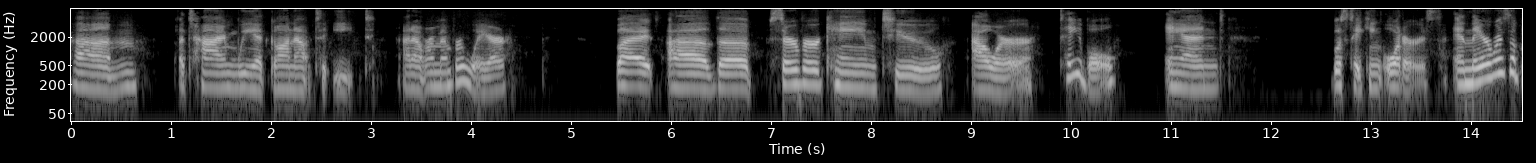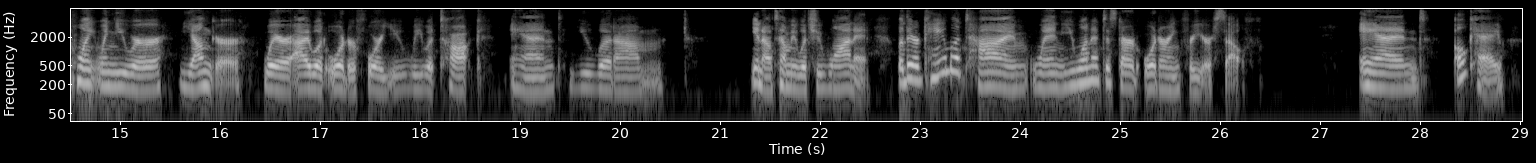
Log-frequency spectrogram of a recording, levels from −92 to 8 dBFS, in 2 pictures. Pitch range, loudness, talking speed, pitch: 160-205 Hz, -24 LUFS, 145 wpm, 175 Hz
